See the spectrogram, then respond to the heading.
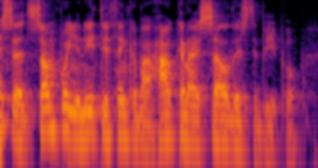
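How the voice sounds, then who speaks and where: A man speaks with a slight non-native accent. His tone is bright and sharp. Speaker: podcast host, actor. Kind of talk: podcast interview.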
